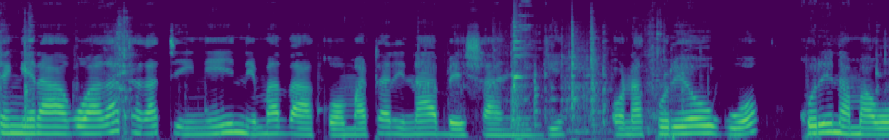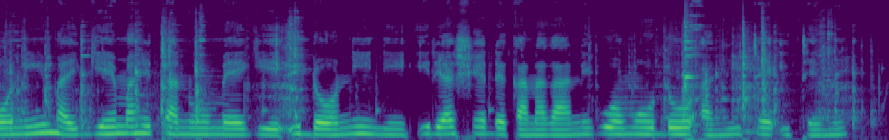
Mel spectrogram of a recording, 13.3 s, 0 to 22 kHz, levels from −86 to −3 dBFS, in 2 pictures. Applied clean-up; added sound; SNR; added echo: none; Dishes, pots, and pans; 15 dB; none.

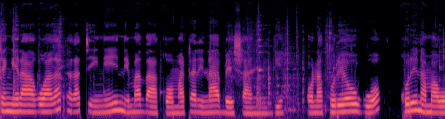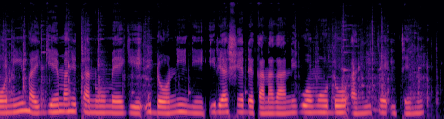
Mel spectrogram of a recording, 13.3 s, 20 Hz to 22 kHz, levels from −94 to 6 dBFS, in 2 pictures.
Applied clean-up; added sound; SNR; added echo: neural mask model RNNoise.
